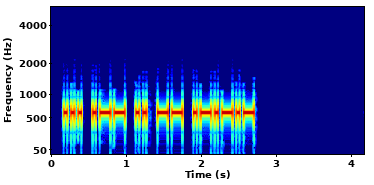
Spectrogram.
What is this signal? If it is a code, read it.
Morse code, heard as a keyed tone, about 25 wpm, 600 Hz. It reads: SWIM.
